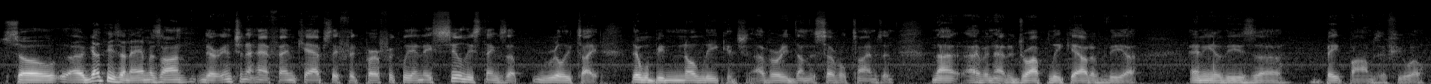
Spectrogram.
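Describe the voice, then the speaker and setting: A man's voice: deep voice, a little fast, a little mellow, slight background noise. A man hosting a do-it-yourself video, explaining each step as he works with his hands at a workbench in his home workshop. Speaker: DIY channel host. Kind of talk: hands-on how-to demonstration.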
